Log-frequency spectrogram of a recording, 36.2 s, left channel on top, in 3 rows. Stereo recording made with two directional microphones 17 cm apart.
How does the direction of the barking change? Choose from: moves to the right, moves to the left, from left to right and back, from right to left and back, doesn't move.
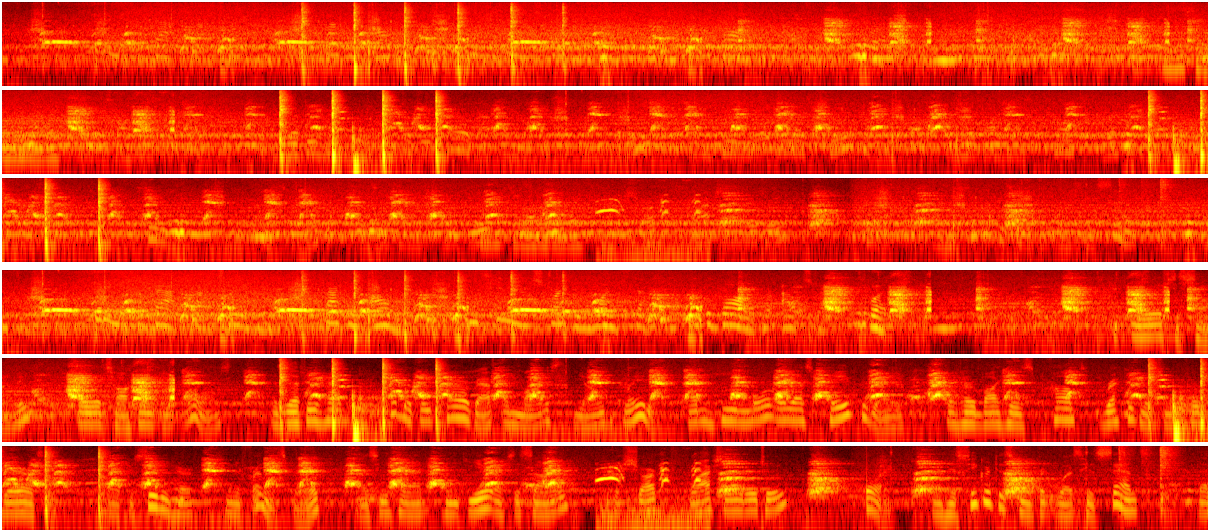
doesn't move.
